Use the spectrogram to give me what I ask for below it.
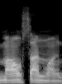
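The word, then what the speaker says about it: Mao Shan Wang: Then there's something called Mao San Wang. Okay, it's a Chinese pronunciation. Mao San Wang.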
